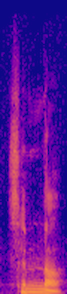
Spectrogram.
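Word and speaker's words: 셉나: 셈나. 발음을 잘해야 되는데 셈나예요.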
